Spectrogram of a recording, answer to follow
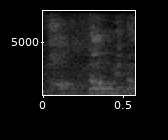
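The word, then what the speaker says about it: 밟다: 발다가 아니고 박다입니다. 박다. 그냥 비읍이야.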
